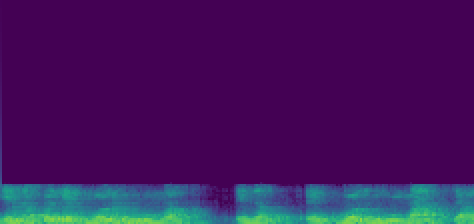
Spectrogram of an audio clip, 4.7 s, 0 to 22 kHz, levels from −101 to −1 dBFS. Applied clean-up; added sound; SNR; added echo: neural separator model SepFormer DNS4.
